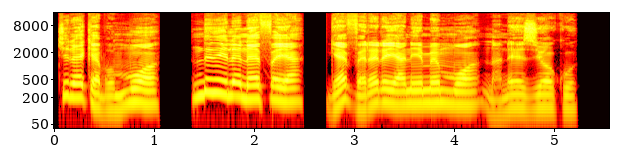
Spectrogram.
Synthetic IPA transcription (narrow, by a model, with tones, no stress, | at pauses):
t͡ʃi˦ne˦ke˨bʊ˨m̩˦mʊ˦ɔ˦ | n̩˦dɪ˦niː˦le˦ne˦fe˦ja˦ | ɡe˨e˦fe˨ɾe˦ɾɪ˦ja˦ni˦me˦m̩˦mʊ˦ɔ˦na̰˨ne˦zi˦ɔ˦kʷu˦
